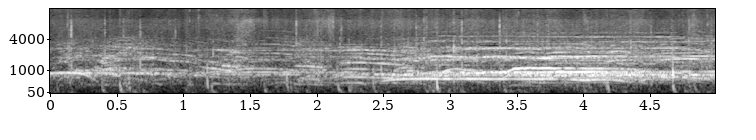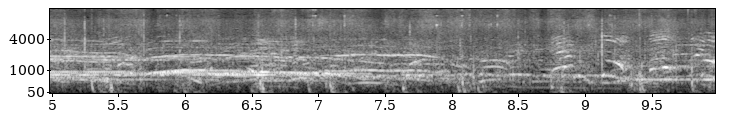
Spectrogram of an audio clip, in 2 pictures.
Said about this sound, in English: Bunch of kids playing up on the hill here. Snowball fights, King of the Mountain maybe.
